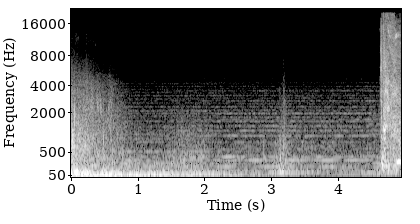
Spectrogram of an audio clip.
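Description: Confringo fire-blast spell cast in Hogwarts Legacy: a faint whooshing pop near the middle, then a sudden loud broadband burst at the very end over a low, quiet ambient hum.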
